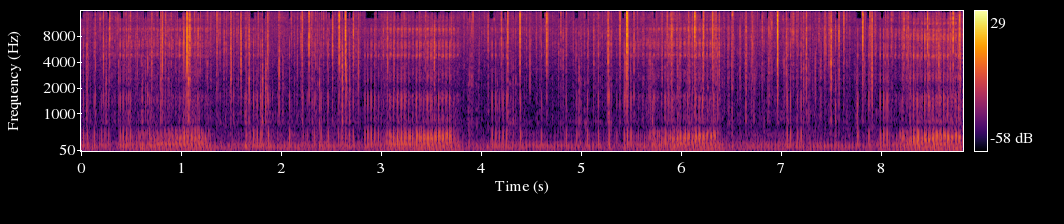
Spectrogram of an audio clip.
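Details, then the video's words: Purring cat asleep by a crackling fireplace, spring ambience; deep rhythmic purr pulses about every two and a half seconds, each swell lasting near a second, over constant sharp wood crackles. "Cute Purring Cat at a Crackling Fireplace"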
